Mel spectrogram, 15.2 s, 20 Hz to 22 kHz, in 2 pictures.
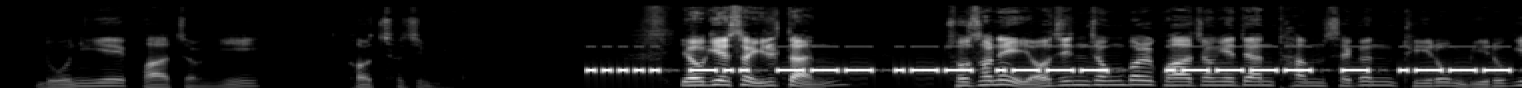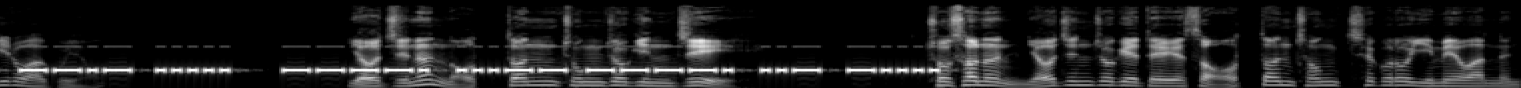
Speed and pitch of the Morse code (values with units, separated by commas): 30 wpm, 840 Hz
